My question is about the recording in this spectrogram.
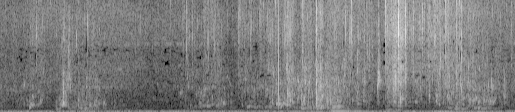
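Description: Shallow muddy water sloshing, trickling and dripping as hands grope through it, in small irregular splashes, with a sharper splash about four seconds in.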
